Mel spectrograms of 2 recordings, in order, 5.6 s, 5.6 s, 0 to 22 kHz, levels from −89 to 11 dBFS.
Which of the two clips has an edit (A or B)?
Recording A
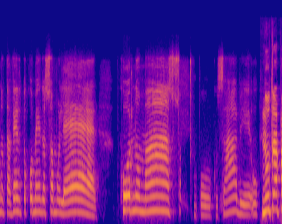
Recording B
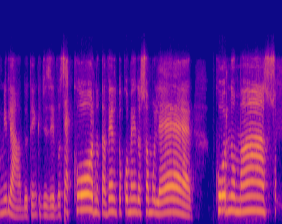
A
